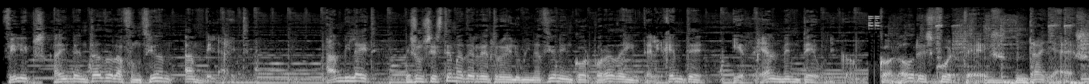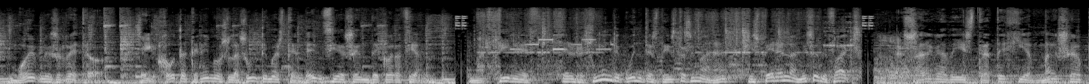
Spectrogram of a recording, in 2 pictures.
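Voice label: ES M corporate, Spanish, male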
